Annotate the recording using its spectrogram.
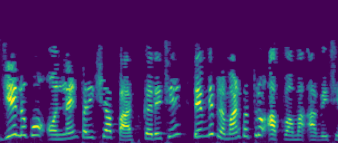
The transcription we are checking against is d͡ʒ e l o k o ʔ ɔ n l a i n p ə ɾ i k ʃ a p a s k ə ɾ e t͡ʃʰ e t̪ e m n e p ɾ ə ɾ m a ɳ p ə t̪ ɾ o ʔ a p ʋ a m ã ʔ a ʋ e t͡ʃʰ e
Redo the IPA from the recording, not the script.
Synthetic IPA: d͡ʒ e l o k o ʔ ɔ n l a i n p ə ɾ i k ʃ a p a s k ə ɾ e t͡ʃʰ e t̪ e m n e p ɾ ə m a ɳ p ə t̪ ɾ o ʔ a p ʋ a m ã ʔ a ʋ e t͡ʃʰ e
